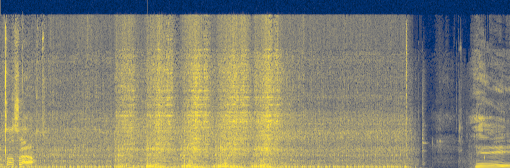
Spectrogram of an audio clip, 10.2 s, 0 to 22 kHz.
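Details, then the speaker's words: 2003 Suzuki SV650 twin after a new fuel pump and cleaned fuel injectors: settles into a steady, even beat for several seconds without stumbling or cutting out, then shut off; normal running, sounds a bit better. "sounds a bit better."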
